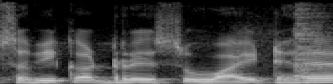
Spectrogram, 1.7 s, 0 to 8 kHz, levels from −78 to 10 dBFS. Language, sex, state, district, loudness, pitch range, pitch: Hindi, male, Jharkhand, Deoghar, -13 LUFS, 160-170 Hz, 165 Hz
